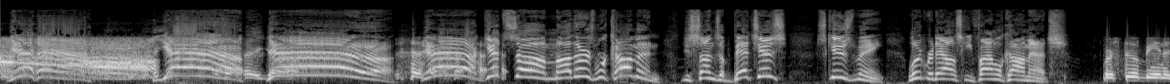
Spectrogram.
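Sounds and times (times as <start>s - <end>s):
laughter: 0.0s - 1.7s, 3.5s - 6.1s
shouted war growls: 0.0s - 4.9s
speech: 1.6s - 11.6s.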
